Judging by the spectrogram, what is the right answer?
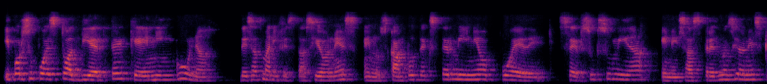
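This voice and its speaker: A woman speaker answering a question in an academic seminar, measured and explanatory. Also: mid-range voice, dark tone. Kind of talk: academic reply in a debate. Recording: echoey room, dull sound.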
